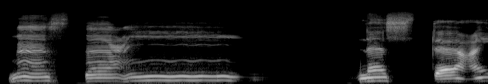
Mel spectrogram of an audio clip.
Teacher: Ain baris bawah memang dah nipis dah. Tetapi dibantu dengan lidah baru sempurna nipis dia. Rendahkan lidah.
